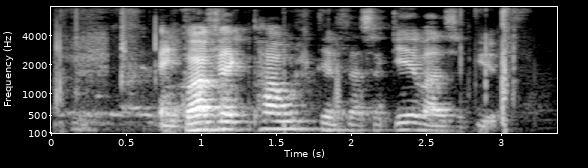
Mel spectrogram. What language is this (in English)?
Icelandic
